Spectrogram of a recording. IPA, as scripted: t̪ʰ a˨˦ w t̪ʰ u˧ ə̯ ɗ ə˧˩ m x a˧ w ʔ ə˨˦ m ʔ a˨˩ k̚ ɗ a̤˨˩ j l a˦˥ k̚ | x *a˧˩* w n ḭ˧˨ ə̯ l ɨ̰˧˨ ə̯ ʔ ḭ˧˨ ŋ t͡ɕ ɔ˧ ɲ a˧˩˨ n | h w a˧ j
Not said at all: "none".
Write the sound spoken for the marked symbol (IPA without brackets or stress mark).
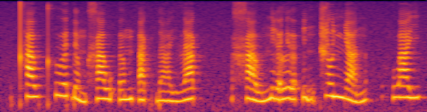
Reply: a˧˩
